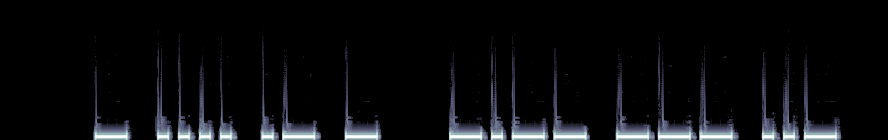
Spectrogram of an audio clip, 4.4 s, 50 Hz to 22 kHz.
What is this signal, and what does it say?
Morse code, heard as a keyed tone, about 22 wpm, 700 Hz. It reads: THAT YOU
